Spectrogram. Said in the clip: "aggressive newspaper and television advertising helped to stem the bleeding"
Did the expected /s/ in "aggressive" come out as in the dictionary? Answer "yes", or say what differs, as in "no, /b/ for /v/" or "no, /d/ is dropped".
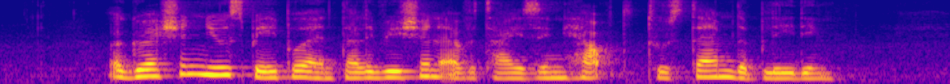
no, /ʃ/ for /s/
